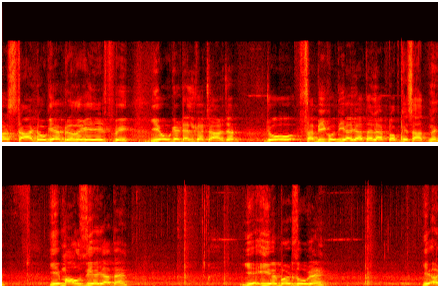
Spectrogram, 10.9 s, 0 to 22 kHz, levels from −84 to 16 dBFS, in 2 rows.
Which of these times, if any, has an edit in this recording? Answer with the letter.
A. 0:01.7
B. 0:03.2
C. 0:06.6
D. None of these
A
